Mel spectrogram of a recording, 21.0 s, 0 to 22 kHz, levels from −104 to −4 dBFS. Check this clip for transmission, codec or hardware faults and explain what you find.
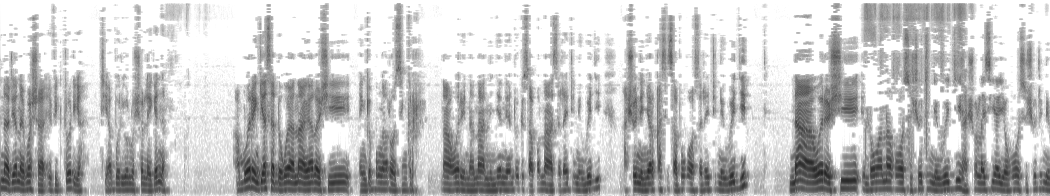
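There's codec trouble: pre-echo at 1.98 and 14.20 s. Block quantisation noise leaks ahead of sharp attacks, leaving a short hiss of roughly 36 and 47 ms and softening each onset.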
